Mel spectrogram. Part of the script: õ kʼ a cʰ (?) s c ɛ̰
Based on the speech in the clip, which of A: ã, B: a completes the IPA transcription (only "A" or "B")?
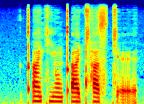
B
